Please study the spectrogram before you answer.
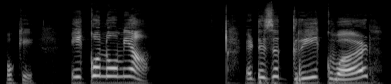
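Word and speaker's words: οἰκονομία: इकोनोमिया, यहां पर जो ओ है This O is silent. Okay. Economia.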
